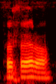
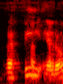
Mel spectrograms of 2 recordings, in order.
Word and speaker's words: prefiero: Prefero. Prefiero.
